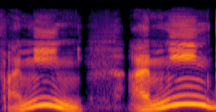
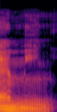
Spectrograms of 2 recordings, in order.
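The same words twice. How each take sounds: First: High, loud cheer rising in force; shouted exclamations. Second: Said in the usual way. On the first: A narrator's reading. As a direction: call out like rejoicing guests. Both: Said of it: "Это закричали званые гости".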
